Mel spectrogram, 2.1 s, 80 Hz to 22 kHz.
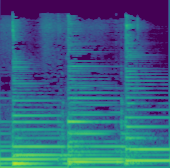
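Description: Acoustic guitar fingerpicked slowly in an arpeggio pattern: a low bass note rings on while higher strings are plucked three times, about 0.7 s apart, each left to ring out.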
